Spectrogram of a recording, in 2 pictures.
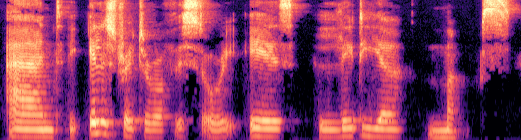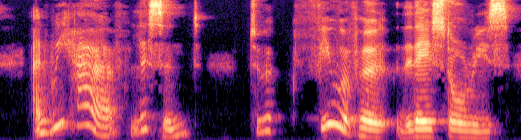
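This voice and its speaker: A woman reading a picture book aloud to children, deliberate and expressive, with long pauses and small asides. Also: deep voice. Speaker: children's storytime reader.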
